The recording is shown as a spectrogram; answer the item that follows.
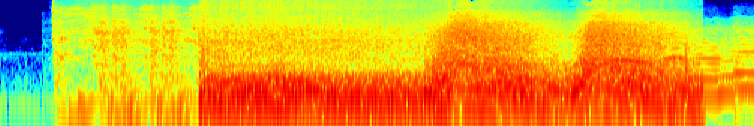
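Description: An engine sound effect: a rush of noise builds, the engine catches with a sudden jump in level about a second and a half in and runs steadily, then is revved up and down a few times and cuts off abruptly near the end.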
